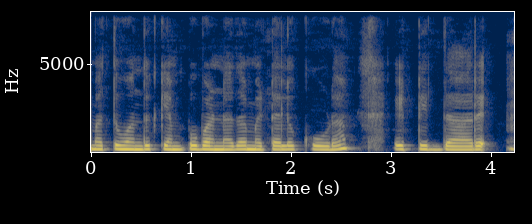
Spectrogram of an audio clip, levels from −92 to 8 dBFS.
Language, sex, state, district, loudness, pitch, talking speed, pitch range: Kannada, female, Karnataka, Raichur, -13 LUFS, 200 Hz, 100 wpm, 190-210 Hz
